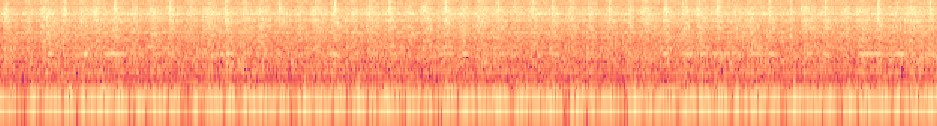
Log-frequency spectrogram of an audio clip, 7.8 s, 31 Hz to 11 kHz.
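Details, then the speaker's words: 1972 Chevrolet C10 V8 just started after a new fuel tank install, fuel pump drawing from the tank, warming up: deep, even burble with a steady low pulse and no misses or knocks; normal idle. "It's pumping fuel drawing off the tank."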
